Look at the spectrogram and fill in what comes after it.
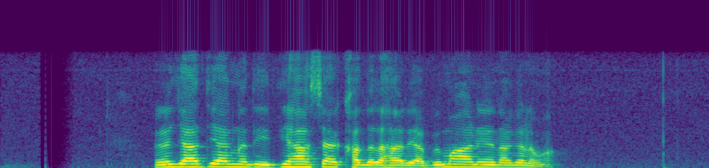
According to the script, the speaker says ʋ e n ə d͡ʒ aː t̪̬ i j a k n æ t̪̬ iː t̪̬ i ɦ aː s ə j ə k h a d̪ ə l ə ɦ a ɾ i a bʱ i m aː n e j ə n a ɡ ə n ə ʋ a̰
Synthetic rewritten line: ʋ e n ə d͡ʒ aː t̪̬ i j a k n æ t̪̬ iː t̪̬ i ɦ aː s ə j a k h a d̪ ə l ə ɦ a ɾ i a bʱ i m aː n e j ə n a ɡ ə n ə ʋ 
